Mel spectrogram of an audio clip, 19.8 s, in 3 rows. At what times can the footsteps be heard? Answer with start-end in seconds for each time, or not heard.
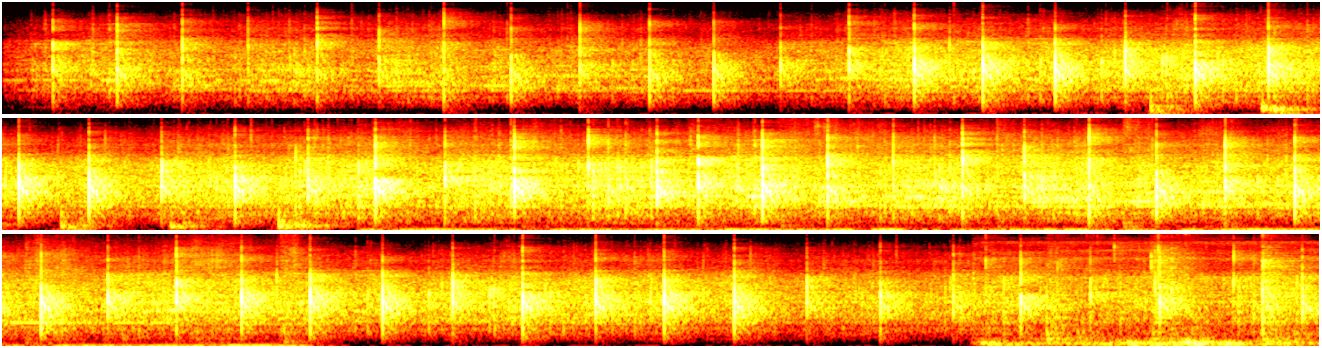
5.7-14.7, 18.0-19.7.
